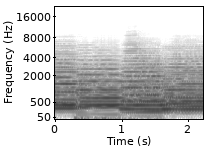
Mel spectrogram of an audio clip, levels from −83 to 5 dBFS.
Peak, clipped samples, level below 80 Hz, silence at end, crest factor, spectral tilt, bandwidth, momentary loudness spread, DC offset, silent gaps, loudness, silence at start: -8 dBFS; under 0.1%; -54 dBFS; 0 s; 12 dB; -6 dB/octave; 8.8 kHz; 1 LU; under 0.1%; none; -20 LUFS; 0 s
